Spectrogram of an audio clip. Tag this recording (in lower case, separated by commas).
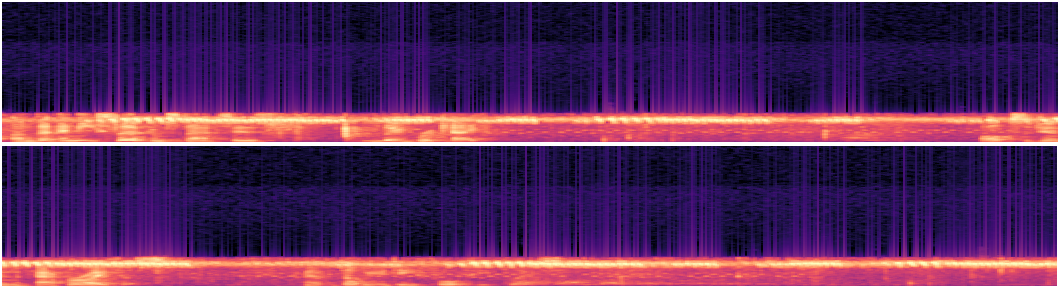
insect, cricket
